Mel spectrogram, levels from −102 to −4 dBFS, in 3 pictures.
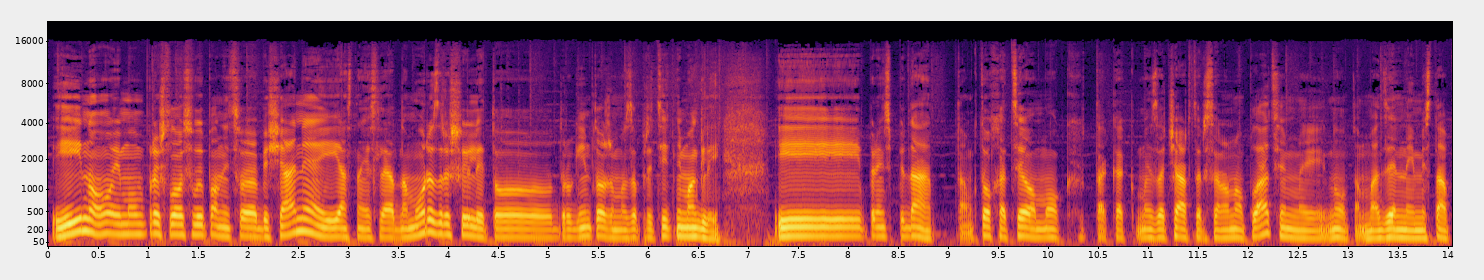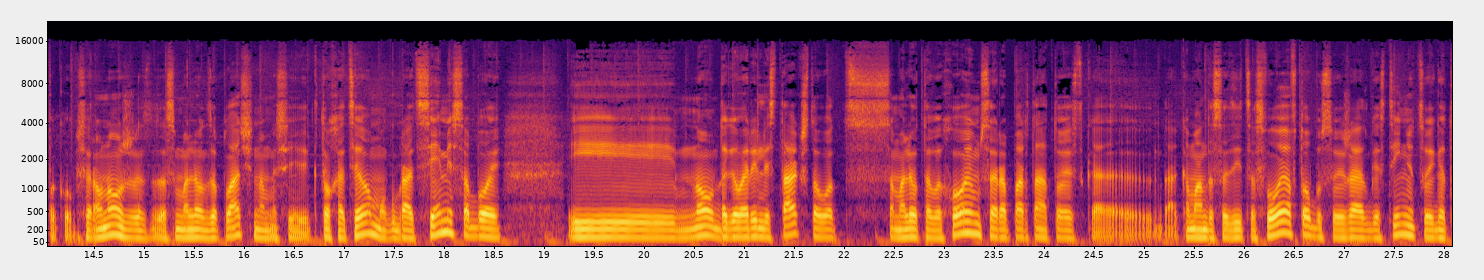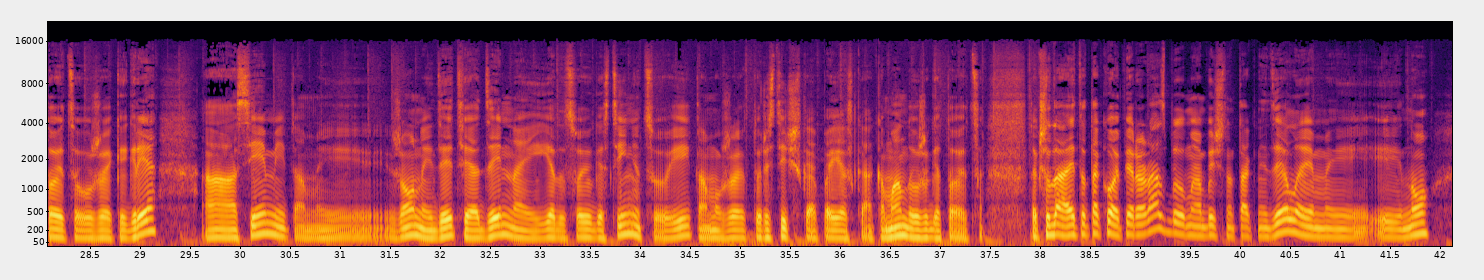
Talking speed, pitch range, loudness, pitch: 170 wpm, 105-125 Hz, -17 LUFS, 110 Hz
